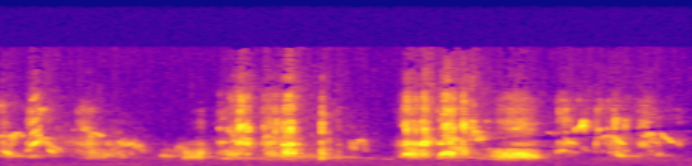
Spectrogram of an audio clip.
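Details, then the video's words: A common starling (Sturnus vulgaris) gives a jumbled medley of squeaky chatter, clicks, rattles and thin sliding whistles in bursts lasting about a second each. "ホシムクドリ鳴き声 / Common Starling"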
